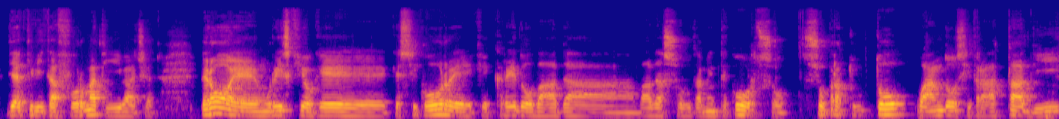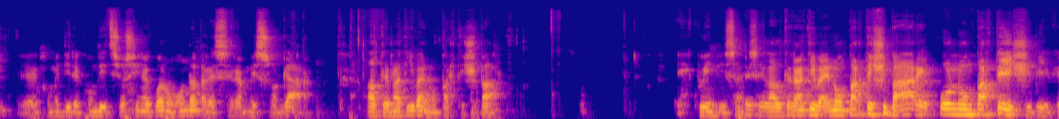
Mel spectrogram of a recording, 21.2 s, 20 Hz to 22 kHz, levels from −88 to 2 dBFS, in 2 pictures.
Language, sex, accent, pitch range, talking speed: Italian, male, native, 105-125 Hz, 135 wpm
